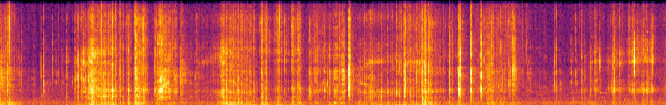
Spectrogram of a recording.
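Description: A metal blade scrapes thin strands from the edge of a solid, dry yellow bar of soap held in the palm. Quiet, dry, bright scraping comes in short bursts with crisp crackles and tiny clicks, mostly high hiss with almost no low end.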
